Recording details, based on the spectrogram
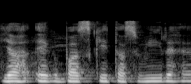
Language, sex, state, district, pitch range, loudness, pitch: Hindi, male, Jharkhand, Deoghar, 140-150 Hz, -18 LUFS, 145 Hz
